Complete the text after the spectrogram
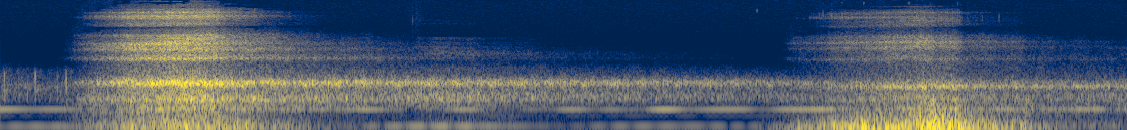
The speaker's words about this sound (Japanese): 息を吹きかけるたびにビクビクしてますよね。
